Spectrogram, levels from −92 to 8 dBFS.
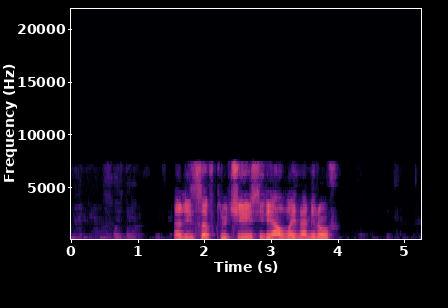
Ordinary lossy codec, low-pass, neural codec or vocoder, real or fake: AAC, 48 kbps; 7.2 kHz; none; real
